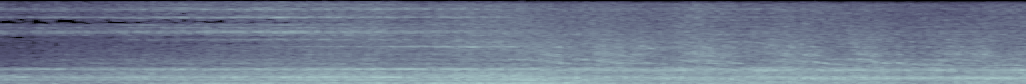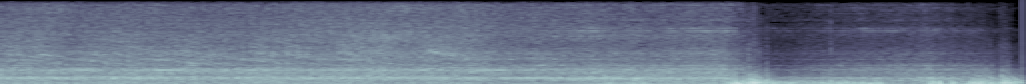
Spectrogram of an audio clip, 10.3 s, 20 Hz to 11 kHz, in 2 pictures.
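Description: Class 390 Pendolino electric train passing through at speed: a dense rushing noise with a steady high whine and faint falling tones above it. About nine seconds in it gives way abruptly to gusty wind noise on the microphone.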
